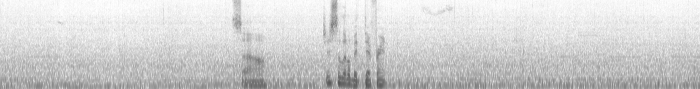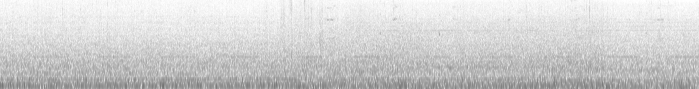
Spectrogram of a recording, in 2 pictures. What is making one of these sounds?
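A heavy truck engine rumbles and strains through deep mud.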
